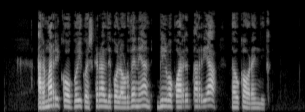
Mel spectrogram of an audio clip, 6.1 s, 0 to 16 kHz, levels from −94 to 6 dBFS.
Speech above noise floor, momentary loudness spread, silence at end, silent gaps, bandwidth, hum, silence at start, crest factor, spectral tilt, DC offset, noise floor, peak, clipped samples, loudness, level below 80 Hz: 55 dB; 9 LU; 0.75 s; none; 11 kHz; none; 0.75 s; 22 dB; -5 dB/octave; under 0.1%; -78 dBFS; -2 dBFS; under 0.1%; -24 LUFS; -76 dBFS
